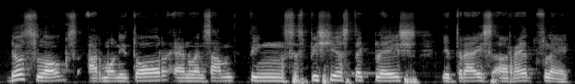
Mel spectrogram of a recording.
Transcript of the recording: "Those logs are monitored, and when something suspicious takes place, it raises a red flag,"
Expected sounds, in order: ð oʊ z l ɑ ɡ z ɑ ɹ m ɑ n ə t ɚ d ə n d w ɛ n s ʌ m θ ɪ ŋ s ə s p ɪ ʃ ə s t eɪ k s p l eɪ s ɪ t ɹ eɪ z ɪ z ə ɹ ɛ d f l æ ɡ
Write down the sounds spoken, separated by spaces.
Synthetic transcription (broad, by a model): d oʊ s l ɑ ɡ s ɑ ɹ m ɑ n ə t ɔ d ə n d w ɛ n s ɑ m t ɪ ŋ s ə s p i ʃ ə s t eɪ k p l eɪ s ɪ t ɹ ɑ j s ə ɹ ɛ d f l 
